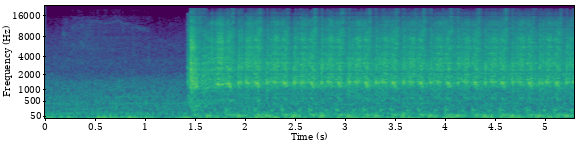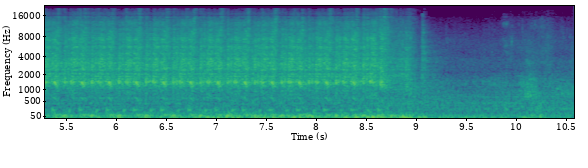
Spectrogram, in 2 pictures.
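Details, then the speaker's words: 1997 or 1998 Polaris Sportsman 500 with fuel on and choke set: the starter grinds steadily for about seven seconds at three to four turns a second and the engine never fires; cranks but won't start. "well it's sort of woke up doesn't really sound very good though does it no it does not it's very argumentative"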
